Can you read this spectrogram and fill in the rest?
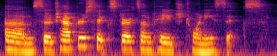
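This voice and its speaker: A woman's voice: medium pitch, normal speed, a bit bright. A woman reading a children's novel aloud like a teacher, with short explanatory asides.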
